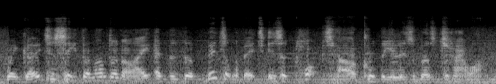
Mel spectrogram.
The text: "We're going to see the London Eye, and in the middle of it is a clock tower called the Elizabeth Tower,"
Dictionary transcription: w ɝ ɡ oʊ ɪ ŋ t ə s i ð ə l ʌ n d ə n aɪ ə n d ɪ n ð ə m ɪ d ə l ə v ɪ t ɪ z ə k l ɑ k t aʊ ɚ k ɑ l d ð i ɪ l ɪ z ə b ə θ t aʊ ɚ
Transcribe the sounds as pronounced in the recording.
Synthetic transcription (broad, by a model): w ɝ ɡ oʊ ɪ t ə s i ð ə l ʌ n d ə n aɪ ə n ɪ n ð ə m ɪ d l ə v ɪ t ɪ z ə k l ɑ k t aʊ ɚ k ɑ l d ð i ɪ l ɪ z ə b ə s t aʊ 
